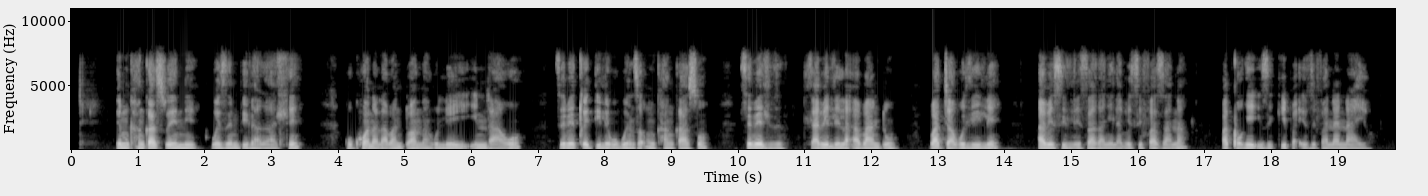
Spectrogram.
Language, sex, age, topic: North Ndebele, male, 25-35, health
